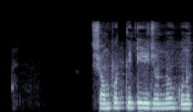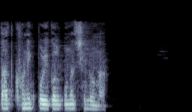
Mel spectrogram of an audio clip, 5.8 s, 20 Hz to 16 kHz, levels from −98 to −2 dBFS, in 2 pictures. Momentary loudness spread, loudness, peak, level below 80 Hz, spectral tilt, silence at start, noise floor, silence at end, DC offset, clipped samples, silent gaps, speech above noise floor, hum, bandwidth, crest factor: 11 LU; -21 LUFS; -4 dBFS; -62 dBFS; -7 dB/octave; 1.4 s; under -90 dBFS; 1.3 s; under 0.1%; under 0.1%; none; over 70 dB; none; 8 kHz; 18 dB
